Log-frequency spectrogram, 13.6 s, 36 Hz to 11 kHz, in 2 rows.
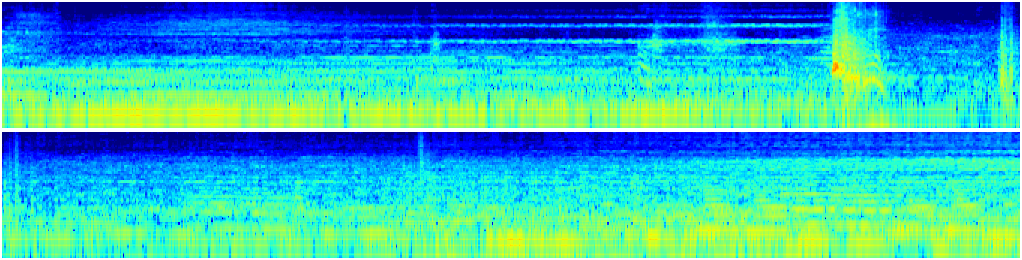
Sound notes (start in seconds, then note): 0.0 unsettling music intensifies; 5.5 shovel cracks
